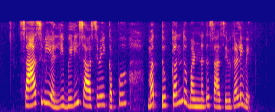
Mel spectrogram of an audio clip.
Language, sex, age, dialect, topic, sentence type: Kannada, female, 18-24, Mysore Kannada, agriculture, statement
